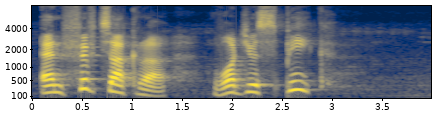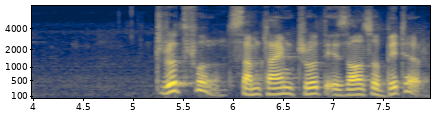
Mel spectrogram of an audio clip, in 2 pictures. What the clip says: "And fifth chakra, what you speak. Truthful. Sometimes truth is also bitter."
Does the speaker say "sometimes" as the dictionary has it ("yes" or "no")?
no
